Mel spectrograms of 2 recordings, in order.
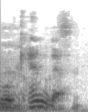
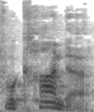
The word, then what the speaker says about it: Wakanda: It's pronounced Wakanda, I believe, not Wakanda. I can say whatever I want. You can call it whatever you want. Okay, but I believe the rest of the world pronounces it Wakanda.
